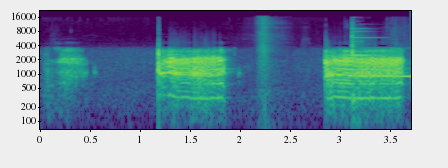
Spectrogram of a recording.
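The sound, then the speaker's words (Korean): A voice imitates the grand doorbell chime of a big rich family's house, like in the film Parasite, with three loud sung tones: a brief first note, then two longer sustained ones separated by short pauses, with no other talking. “그왜막 기생충 같은 곳 보면 이렇게 큰 부잣집 네. 초인종 소리.”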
